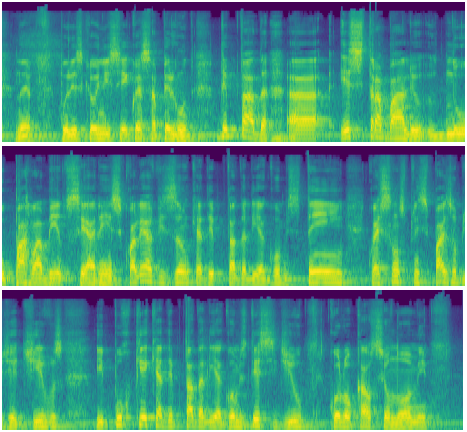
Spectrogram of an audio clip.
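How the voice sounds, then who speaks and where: Noticeable background noise runs behind a man whose fairly high voice keeps very even loudness, ordinary pitch variation and a moderate pace. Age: 60s. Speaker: radio host and journalist. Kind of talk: radio interview. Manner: formal.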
